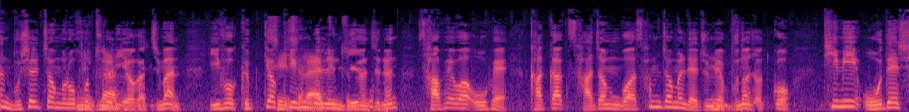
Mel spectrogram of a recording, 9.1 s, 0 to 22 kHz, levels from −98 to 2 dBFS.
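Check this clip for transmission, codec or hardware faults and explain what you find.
No faults found.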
